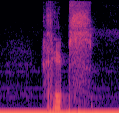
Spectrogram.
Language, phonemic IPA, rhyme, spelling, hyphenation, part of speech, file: Dutch, /ɣɪps/, -ɪps, gips, gips, noun, Nl-gips.ogg
- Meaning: 1. plaster cast 2. gypsum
